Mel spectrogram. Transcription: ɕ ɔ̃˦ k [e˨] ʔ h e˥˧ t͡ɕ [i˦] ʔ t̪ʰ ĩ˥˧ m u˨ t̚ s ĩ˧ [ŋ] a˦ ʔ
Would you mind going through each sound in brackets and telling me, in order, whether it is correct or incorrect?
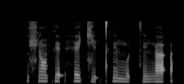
incorrect: e˦, incorrect: i˨, correct

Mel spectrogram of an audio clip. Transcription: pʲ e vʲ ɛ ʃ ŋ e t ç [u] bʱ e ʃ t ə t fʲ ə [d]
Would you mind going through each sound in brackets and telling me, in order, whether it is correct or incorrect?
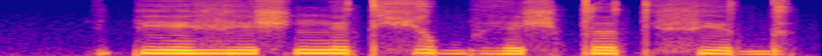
incorrect: o, correct

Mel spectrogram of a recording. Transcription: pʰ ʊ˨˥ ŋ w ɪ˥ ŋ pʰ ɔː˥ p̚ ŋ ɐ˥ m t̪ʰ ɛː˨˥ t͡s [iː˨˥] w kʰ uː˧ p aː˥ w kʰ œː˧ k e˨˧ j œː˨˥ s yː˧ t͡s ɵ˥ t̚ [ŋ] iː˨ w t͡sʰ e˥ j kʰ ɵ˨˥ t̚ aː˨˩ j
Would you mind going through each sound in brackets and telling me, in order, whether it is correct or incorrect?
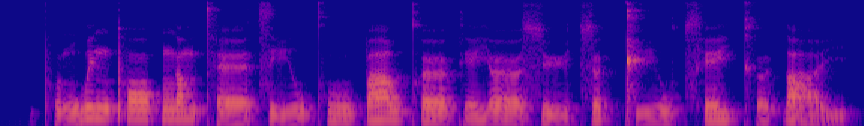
correct, incorrect: kʰ

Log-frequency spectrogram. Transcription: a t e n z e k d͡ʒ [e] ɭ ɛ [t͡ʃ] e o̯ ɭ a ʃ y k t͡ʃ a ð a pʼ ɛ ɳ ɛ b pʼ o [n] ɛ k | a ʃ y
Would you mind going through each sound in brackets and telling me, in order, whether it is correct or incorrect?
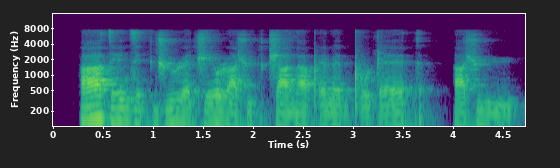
incorrect: y, correct, incorrect: ʈ

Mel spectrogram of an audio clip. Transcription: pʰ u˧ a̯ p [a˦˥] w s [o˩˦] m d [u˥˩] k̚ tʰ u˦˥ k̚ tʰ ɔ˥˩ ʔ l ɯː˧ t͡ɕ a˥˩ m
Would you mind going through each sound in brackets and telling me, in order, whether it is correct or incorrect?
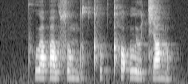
correct, incorrect: o˧, incorrect: u˦˥

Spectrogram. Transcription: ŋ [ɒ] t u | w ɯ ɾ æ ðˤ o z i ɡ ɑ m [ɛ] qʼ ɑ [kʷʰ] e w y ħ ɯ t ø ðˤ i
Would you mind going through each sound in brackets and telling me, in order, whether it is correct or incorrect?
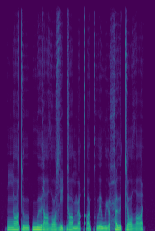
incorrect: ɑ, incorrect: ø, correct

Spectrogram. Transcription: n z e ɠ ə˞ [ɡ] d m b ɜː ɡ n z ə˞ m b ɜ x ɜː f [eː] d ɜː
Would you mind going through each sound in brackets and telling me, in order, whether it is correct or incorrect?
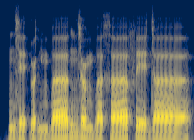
incorrect: none, correct

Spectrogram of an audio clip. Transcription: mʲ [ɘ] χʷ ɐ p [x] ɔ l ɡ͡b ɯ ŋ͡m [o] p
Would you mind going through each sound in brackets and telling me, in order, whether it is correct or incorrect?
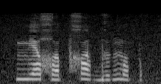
incorrect: ɛ, correct, correct

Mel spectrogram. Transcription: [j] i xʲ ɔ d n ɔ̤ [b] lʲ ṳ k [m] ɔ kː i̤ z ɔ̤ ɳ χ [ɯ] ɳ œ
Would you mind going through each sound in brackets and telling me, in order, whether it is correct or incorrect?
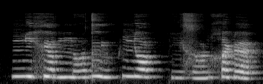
incorrect: ɲ, incorrect: d, incorrect: ɲ, correct

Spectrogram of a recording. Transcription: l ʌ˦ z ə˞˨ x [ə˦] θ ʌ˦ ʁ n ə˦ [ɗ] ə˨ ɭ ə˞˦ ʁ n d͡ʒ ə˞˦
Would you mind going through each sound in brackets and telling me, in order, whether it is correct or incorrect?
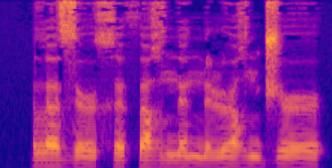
correct, incorrect: n

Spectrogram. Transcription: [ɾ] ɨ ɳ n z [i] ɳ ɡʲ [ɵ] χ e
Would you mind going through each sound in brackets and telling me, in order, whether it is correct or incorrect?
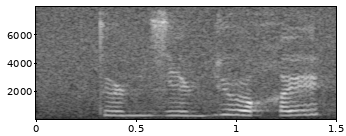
incorrect: t, correct, correct

